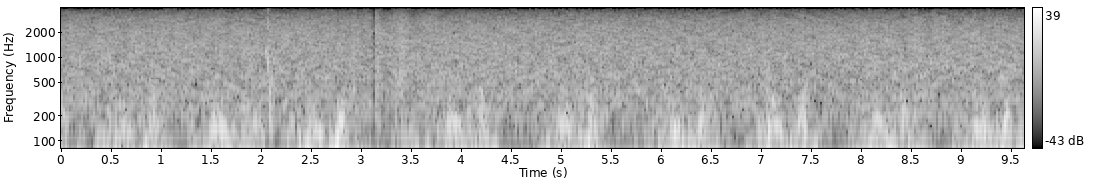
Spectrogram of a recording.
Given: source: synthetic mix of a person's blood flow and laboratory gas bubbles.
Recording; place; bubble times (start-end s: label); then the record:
Doppler ultrasound of blood flow; precordium
2.02-2.20 s: bubbles
From the record:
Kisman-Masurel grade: 112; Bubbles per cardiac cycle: 1 to 2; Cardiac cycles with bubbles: 1 to 10%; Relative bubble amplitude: moderate (0.250 to 0.450); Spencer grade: 1 (occasional bubble signal discernible with the cardiac motion signal, with majority of cardiac periods free of bubbles); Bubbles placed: anywhere in the cardiac cycle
